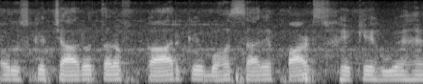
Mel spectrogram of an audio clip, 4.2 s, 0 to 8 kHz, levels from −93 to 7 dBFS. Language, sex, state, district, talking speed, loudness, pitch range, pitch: Hindi, male, Uttar Pradesh, Ghazipur, 170 wpm, -17 LUFS, 115-125 Hz, 120 Hz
